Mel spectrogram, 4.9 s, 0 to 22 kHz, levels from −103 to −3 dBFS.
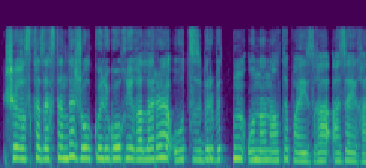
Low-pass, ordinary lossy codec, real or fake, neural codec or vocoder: none; none; fake; vocoder, 22.05 kHz, 80 mel bands, Vocos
